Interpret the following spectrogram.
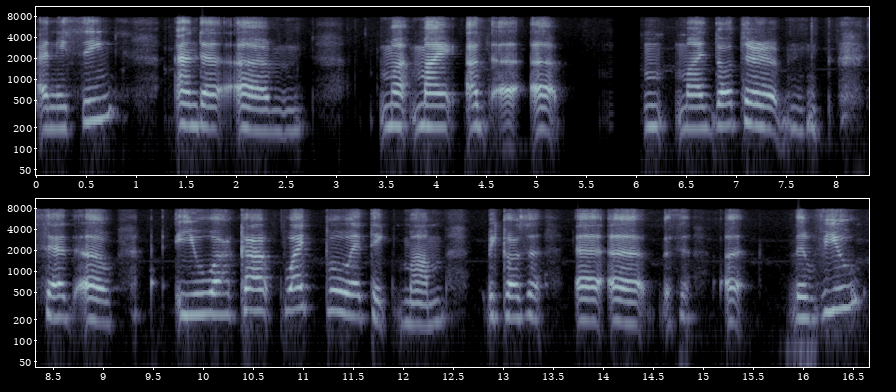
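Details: Adult woman with aphasia following a stroke eight years ago, with word-finding difficulty, repetitions and word substitutions; aphasia.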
